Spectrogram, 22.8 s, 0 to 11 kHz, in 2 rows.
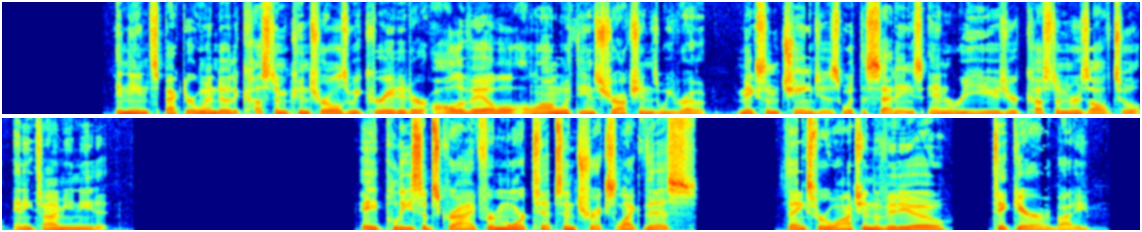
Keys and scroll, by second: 21.9 Left, 22.7 Left.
